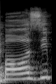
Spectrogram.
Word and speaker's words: Bossi: Se fala Bose, Se fala Bose por conta da pronúncia italiana.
